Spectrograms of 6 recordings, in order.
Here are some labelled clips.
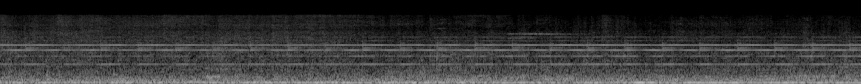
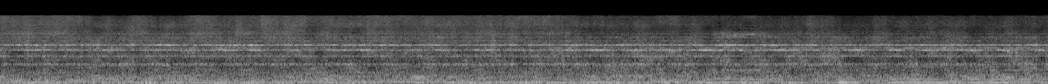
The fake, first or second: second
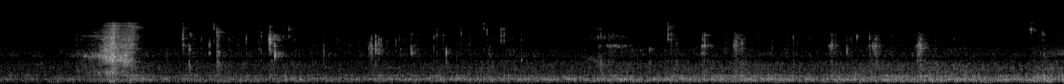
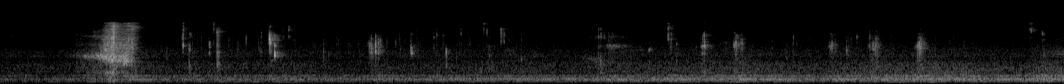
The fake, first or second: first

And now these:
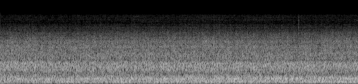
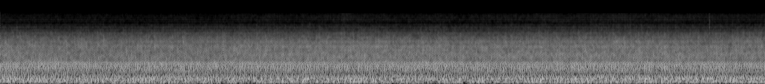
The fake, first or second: second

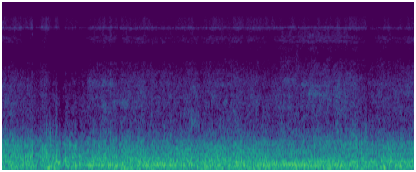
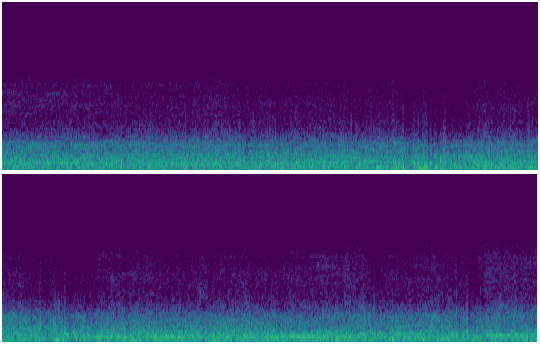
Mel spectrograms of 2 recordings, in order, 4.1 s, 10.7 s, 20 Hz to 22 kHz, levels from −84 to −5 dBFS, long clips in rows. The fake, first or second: first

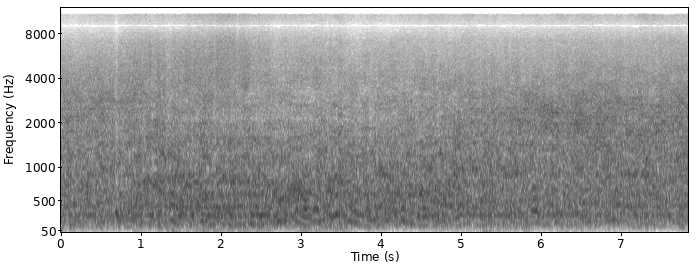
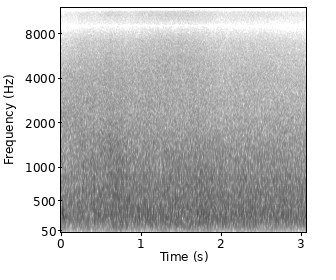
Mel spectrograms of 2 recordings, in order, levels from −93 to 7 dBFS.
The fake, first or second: first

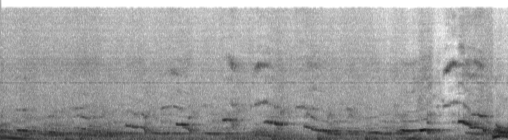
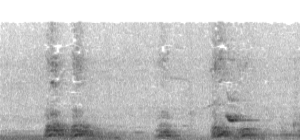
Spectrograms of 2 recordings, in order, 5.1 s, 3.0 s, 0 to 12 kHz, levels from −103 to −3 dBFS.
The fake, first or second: first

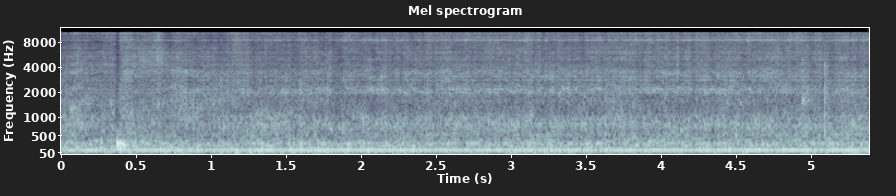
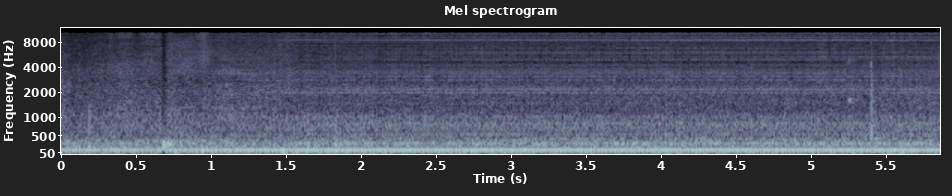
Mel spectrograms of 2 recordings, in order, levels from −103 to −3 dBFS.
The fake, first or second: first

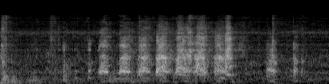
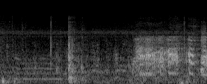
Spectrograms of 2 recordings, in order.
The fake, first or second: first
